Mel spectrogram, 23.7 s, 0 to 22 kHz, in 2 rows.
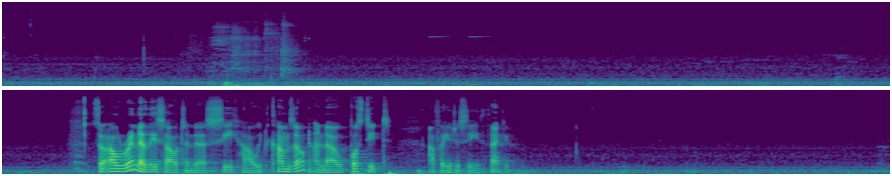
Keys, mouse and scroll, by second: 23.1 typing.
